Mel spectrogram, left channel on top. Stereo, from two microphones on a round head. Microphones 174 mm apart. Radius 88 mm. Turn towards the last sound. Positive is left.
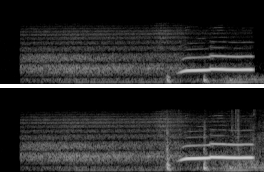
turn(degrees=-30)  # may be behind; listen again after turning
